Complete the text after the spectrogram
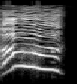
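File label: Voice damaged, Japanese; ashuthia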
